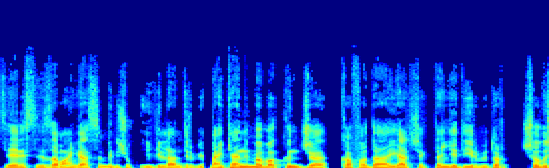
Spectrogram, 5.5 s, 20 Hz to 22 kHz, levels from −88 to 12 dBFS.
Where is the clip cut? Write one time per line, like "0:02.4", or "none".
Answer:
0:02.0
